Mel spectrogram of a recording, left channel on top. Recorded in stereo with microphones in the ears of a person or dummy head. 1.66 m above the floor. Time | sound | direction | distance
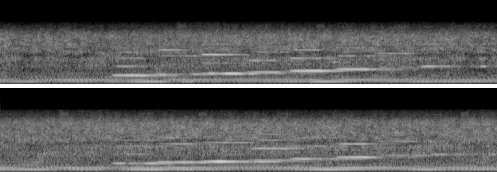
1.1 | a flute | 70° left (ahead or behind) | 2.5 m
